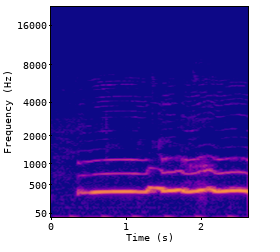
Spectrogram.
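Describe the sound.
A person imitates a wolf howl with a single long, steady voiced note that rises slightly partway through, fairly loud, lasting over two seconds with no talking.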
